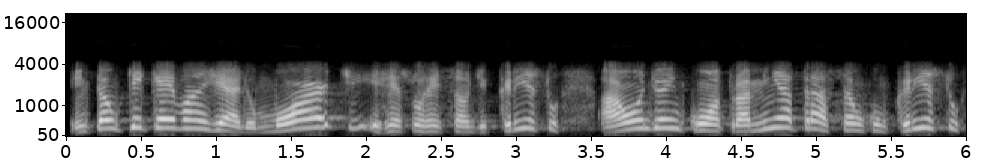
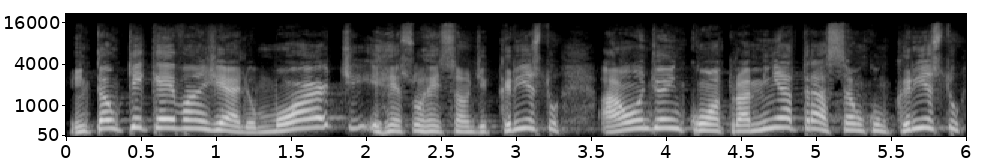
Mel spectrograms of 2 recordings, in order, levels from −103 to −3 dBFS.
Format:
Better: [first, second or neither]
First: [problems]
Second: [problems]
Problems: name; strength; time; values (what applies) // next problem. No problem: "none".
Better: second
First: phone-call audio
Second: none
